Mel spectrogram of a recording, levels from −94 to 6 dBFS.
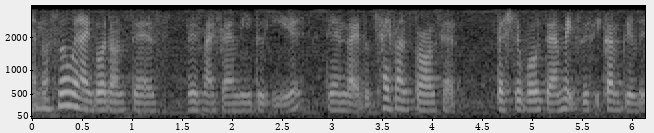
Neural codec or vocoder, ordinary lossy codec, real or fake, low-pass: none; none; real; 3.6 kHz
